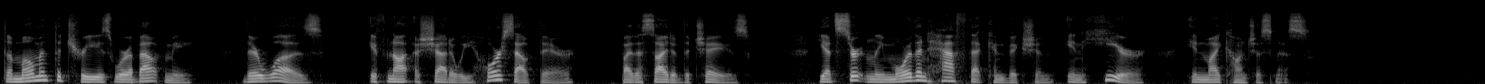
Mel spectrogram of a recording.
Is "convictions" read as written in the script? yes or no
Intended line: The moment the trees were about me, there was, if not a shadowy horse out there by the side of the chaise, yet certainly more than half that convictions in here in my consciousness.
no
